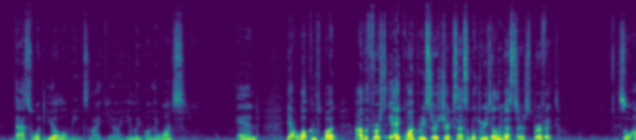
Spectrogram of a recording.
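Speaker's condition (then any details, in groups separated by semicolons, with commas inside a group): No condition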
